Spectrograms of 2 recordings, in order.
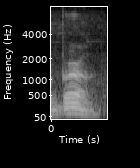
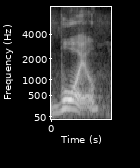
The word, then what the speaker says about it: boil: I'm about to burl. I know everybody goes, it's boil. It's supposed to say boil. Yeah, but they say I'm about to burl.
